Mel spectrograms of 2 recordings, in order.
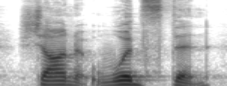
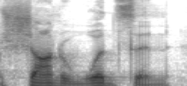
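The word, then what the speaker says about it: Sean Woodson: lot of criticism because I kept saying Shan woodston I don't know why I keep doing that apologies if I continue to do that I'm working on my pronunciation better don't know why I'm pronouncing this name wrong out of all of them there's some normov names that I can pronounce correctly there's some dastany names that I can pronounce correctly but for some reason I'm messing up sha Woodson regardless let's talk about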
